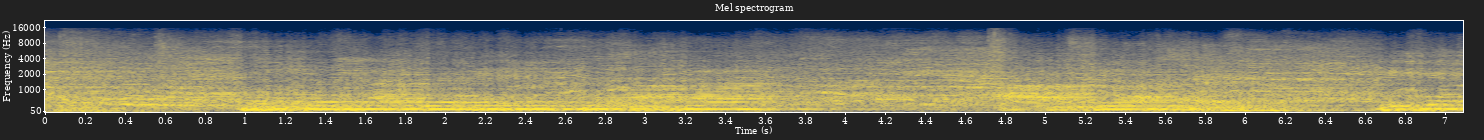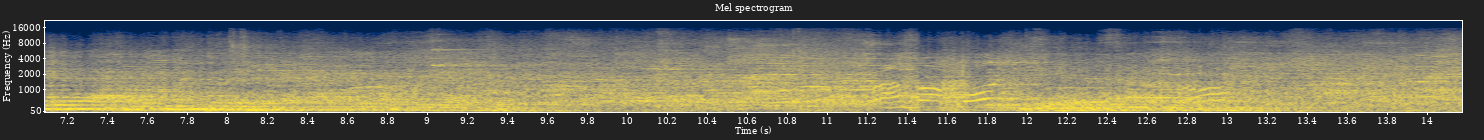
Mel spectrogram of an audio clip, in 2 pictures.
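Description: A man speaks loudly and steadily in an echoing hall.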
